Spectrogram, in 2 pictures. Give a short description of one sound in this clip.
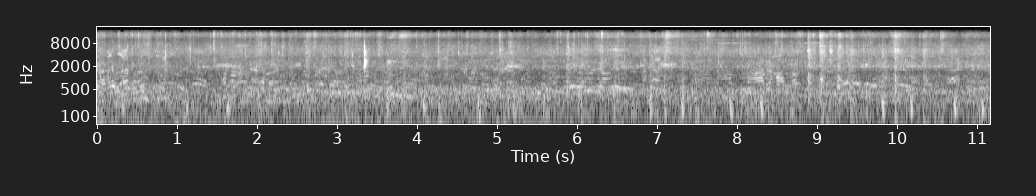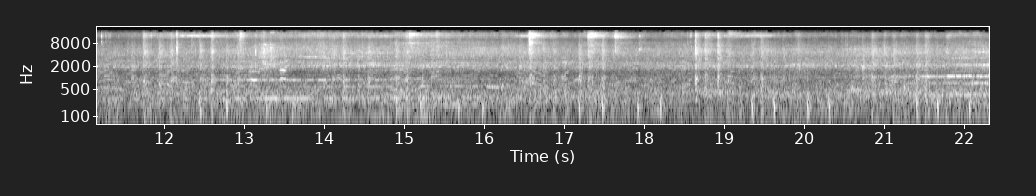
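Men chatter around a busy platform.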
